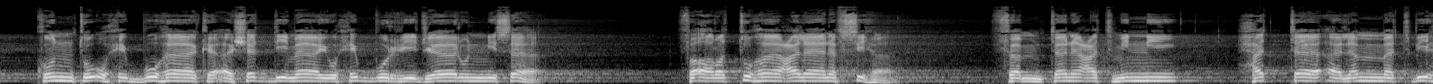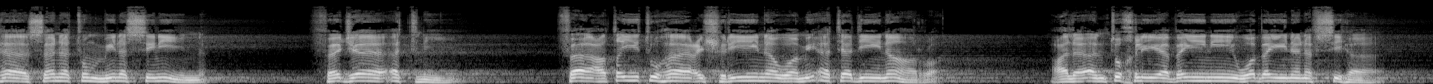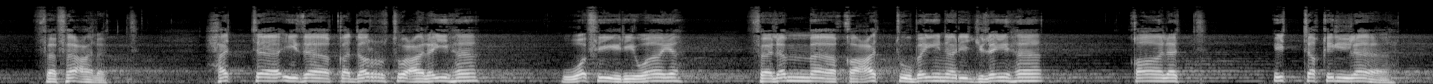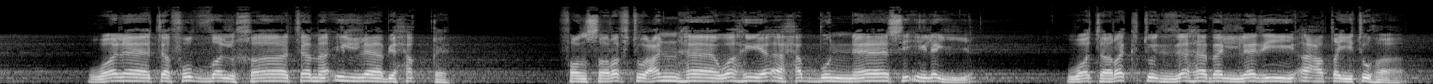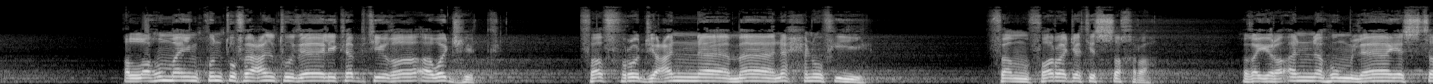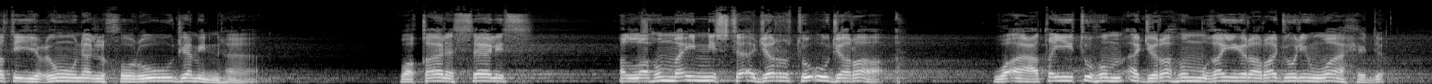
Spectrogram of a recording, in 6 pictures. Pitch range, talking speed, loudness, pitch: 145-160 Hz, 60 wpm, -12 LUFS, 155 Hz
